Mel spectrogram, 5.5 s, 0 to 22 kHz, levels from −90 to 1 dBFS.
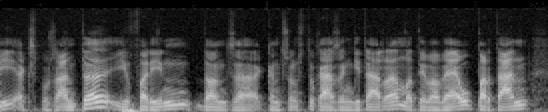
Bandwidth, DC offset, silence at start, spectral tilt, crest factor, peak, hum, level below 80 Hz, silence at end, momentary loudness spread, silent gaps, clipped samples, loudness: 16.5 kHz; under 0.1%; 0 s; -7 dB/octave; 18 dB; -4 dBFS; none; -40 dBFS; 0.05 s; 10 LU; none; under 0.1%; -23 LUFS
